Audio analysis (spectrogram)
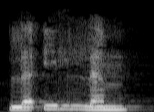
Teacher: جاءت النون الساكنة وبعدها حرف اللام، والواجب هنا أن نسقط النون الساكنة من اللفظ، ولذلك لونت باللون الرمادي، وأن نشدد حرف اللام الذي بعدها وتقرأ هكذا لئن لم. · Term: الإدغام بلا غنة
